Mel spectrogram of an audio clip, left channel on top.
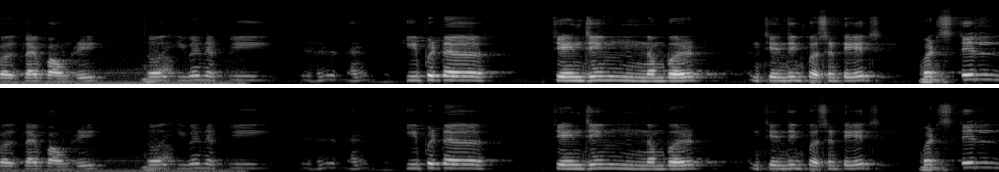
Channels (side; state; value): right; quieter; 6.6 dB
